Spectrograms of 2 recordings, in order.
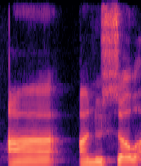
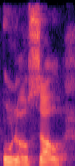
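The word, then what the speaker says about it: ענותו: Uksiv zechor Hashem leDavid es kol anuso asher nishbal Hashem. Is that anuso? That's the proper pronunciation. Is was es kol unoso. Sorry, unoso asher nishbal Hashem.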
